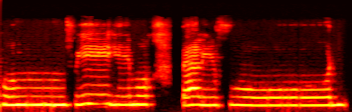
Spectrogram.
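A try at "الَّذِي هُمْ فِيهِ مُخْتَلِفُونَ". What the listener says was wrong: Ya, mim sukun pada sukun idhar berarti idhar syafawi ya. Jangan terlalu panjang ditahan gunanya. Cukup tingkat bainnya aja. Alladzi hum fi.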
